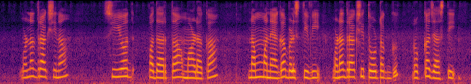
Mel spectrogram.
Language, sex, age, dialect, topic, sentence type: Kannada, female, 18-24, Central, agriculture, statement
